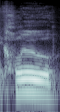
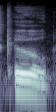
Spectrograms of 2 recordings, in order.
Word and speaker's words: Ku: I would say Clue. It's Ku.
